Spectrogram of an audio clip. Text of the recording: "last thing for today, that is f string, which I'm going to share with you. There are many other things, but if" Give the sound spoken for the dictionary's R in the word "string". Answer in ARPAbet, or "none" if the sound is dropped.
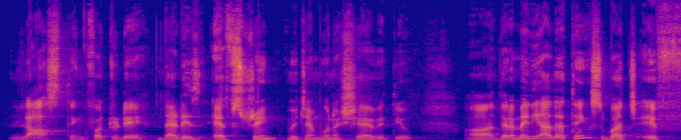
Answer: R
